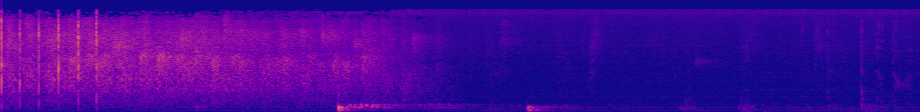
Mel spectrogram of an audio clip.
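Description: An audience applauds warmly to welcome a guest pastor as speaker, with dense, steady clapping that fades out after about four seconds, followed by a few dull low thumps and near quiet.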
